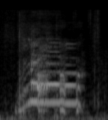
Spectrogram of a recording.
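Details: Pouting red fox kept indoors, frustrated and jealous of another animal called Griffin: one steady, high, nasal whine held level for nearly a second, rising in at the start and cut off sharply, in a quiet room.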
